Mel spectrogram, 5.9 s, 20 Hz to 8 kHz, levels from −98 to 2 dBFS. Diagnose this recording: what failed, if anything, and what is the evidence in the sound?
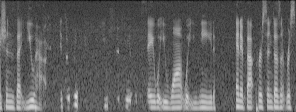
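The call's echo canceller likely let part of the loudspeaker signal through to the microphone. From 0.93 to 1.17 s, the other side's voice leaking through is audible as a very faint second voice sitting far below the talker's speech.

Immediately afterwards, from 1.17 to 2.99 s, the same call-processing stage likely could not separate the talker from the loudspeaker echo during double talk. It turned both down, so speech is suppressed in double talk, dipping deeply for about two seconds.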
